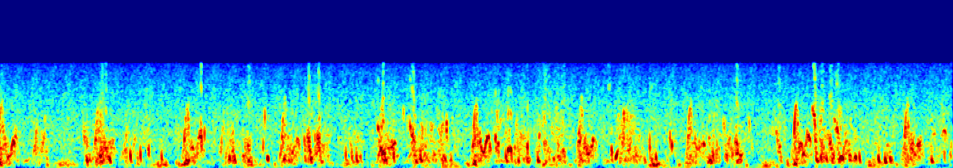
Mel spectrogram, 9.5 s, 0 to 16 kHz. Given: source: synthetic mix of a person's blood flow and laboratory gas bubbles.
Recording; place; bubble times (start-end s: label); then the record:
Doppler ultrasound of blood flow; precordium
0.00-0.07 s: bubbles
0.83-1.17 s: bubbles
1.26-1.55 s: bubbles
1.60-1.68 s: bubbles
2.00-2.10 s: bubbles
2.25-2.56 s: bubbles
2.61-2.74 s: bubbles
3.02-3.28 s: bubbles
3.44-3.67 s: bubbles
3.76-4.00 s: bubbles
4.03-4.57 s: bubbles
4.94-5.70 s: bubbles
6.07-6.83 s: bubbles
7.07-7.58 s: bubbles
7.73-7.91 s: bubbles
8.12-8.67 s: bubbles
8.71-8.97 s: bubbles
9.28-9.54 s: bubbles
From the record:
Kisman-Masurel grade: 343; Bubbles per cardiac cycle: rolling drumbeat, 9 or more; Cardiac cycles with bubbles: 100%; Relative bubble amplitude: loud (0.450 to 0.775); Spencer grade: 3 (all of the cardiac periods contain showers or single bubble signals, but not dominating or overriding the cardiac motion signals); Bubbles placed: only in the low amplitude regions of the cardiac cycle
